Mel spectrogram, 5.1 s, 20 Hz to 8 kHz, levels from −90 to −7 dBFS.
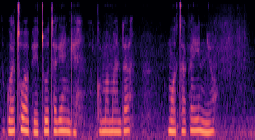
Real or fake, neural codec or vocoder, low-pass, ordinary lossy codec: real; none; 7.2 kHz; none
